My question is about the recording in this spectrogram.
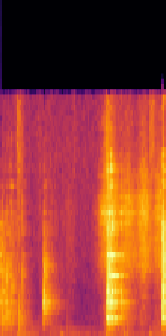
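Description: Ice cubes being dropped with a metal bar spoon into a wine glass: a few light clinks, then a louder clattering clink about one and a half seconds in.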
